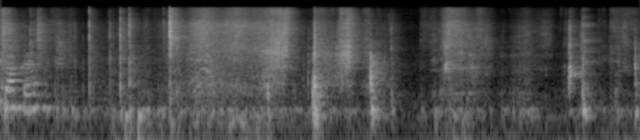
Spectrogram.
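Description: Cardboard boxes slide and thud on a table.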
